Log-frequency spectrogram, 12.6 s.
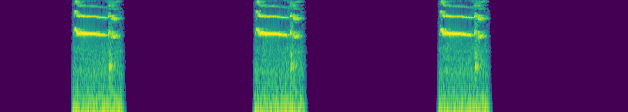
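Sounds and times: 
ground squirrel whistled call: 1.5 - 2.5, 5.1 - 6.1, 8.8 - 9.8.

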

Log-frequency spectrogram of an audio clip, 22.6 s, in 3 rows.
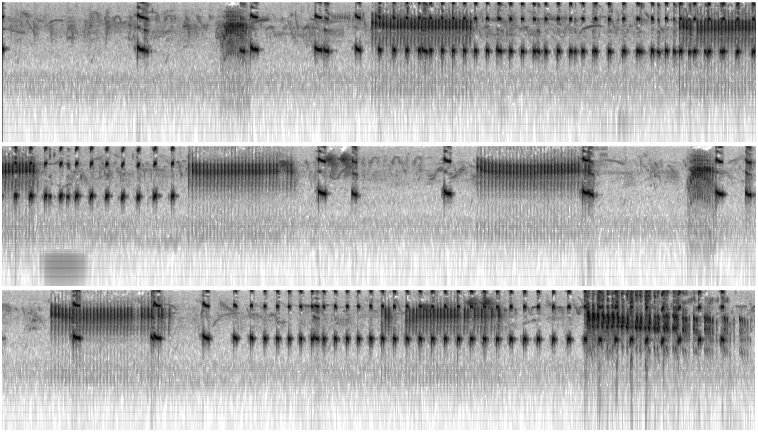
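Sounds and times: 
bird calls: 0.0 - 22.6
harsh rasping buzzy noise: 6.0 - 9.0.

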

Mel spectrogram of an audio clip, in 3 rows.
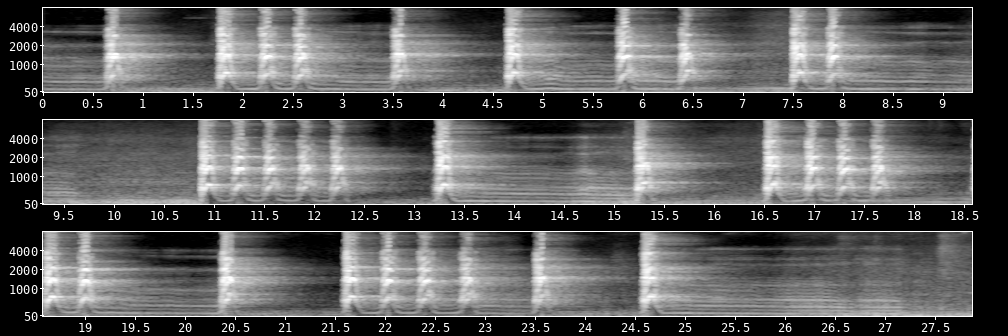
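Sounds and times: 
poodle barking: 0.6 - 8.5, 10.8 - 14.0, 15.1 - 25.2.

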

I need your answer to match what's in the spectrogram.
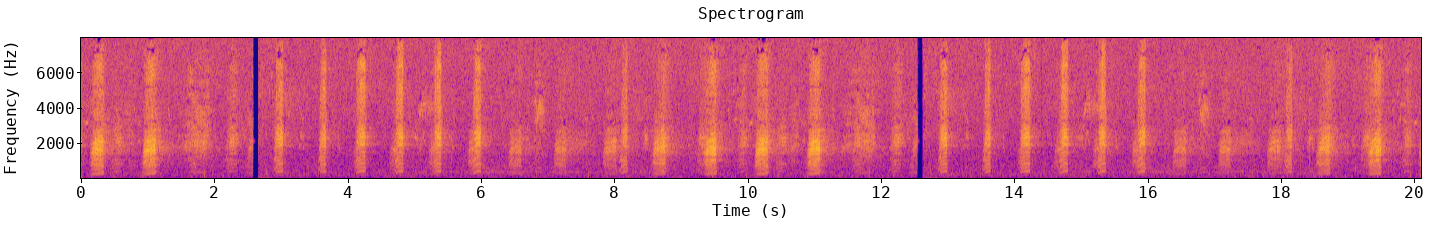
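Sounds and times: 
duck quacking: 0.0 - 20.0.

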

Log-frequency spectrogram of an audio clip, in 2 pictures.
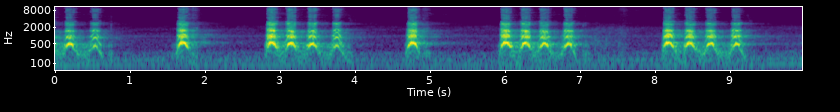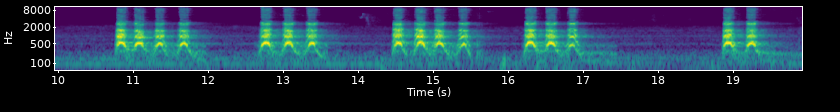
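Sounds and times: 
dog barking: 0.0 - 0.8, 1.6 - 2.2, 2.8 - 4.1, 4.7 - 5.2, 5.9 - 7.2, 8.1 - 9.4, 10.8 - 12.0, 12.7 - 13.8, 14.5 - 17.5, 18.8 - 19.8.

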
